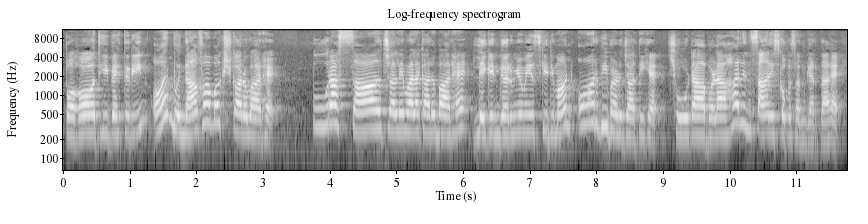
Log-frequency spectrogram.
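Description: High-voiced woman narrating. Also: measured pace. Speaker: business video narrator. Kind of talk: scripted voice-over narration.

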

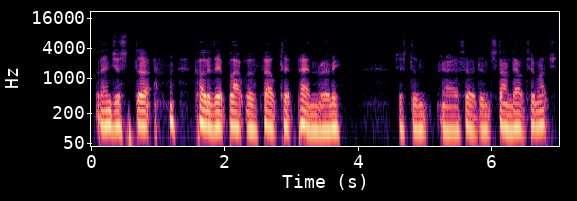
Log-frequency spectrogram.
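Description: A man's voice: lowish voice, little pitch movement, normal speed, warm tone, breathy edge, dry recording. An older man casually demonstrating a radio modification at his workbench, rambling with many fillers and restarts. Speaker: radio hobbyist showing a modification. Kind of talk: casual hands-on demo. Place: indoor workbench. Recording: dull, dry lo-fi phone audio.

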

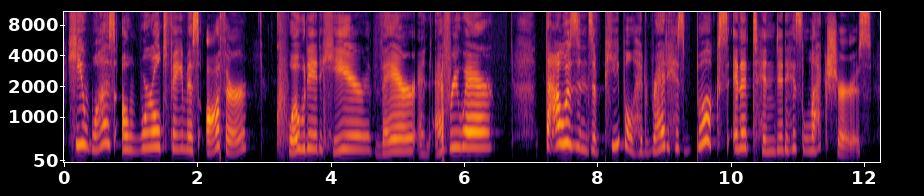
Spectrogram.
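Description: High-voiced woman reading a storybook aloud. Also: no echo, studio quality. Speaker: storybook reader. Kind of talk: expressive read-aloud of a children's picture book.

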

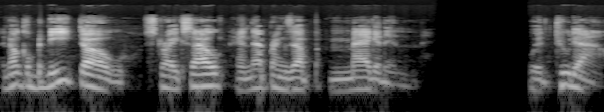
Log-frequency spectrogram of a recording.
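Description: A man calling a simulated baseball game in casual play-by-play, his voice slightly raspy from a cold, rambling and correcting himself as he goes. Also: medium pitch, takes it slowly, a bit bright, dull audio. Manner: rambling, with fillers and self-corrections. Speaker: host playing a baseball sim.

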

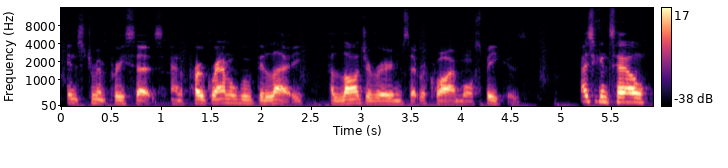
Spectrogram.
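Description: A man in his thirties presenting a scripted product demonstration in a clear, instructional manner. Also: medium pitch, a little mellow. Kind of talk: scripted product review narration. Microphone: wireless lavalier or close studio mic. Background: background music.

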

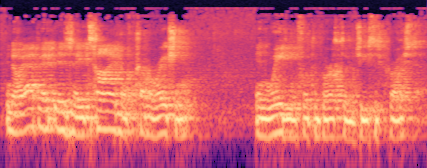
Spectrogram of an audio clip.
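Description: A middle-aged or older man addressing a church congregation as a lay leader, halting and repeating words. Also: mid-range voice, a little mellow. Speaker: church lay leader and search committee chair. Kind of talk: church announcement and short devotional to a congregation. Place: large church sanctuary, indoors. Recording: echoey church, distant microphone, background noise.

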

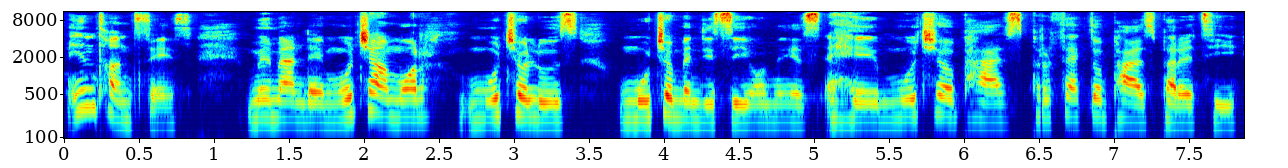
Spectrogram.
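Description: Woman, low mellow halting vlogger, dry. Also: steady tone, no echo. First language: English. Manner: halting, many fillers, warm well-wishing. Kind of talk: casual vlog talk.

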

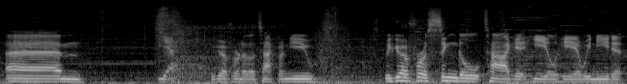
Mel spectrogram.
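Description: A man's voice: mid-range voice, fairly even intonation, normal speed. A man giving casual video game commentary, thinking aloud and often repeating himself. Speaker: let's play host. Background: game music.

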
